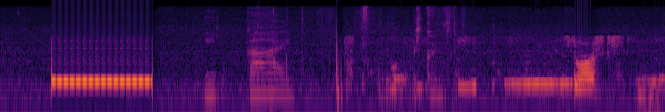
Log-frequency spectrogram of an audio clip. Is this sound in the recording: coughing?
no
